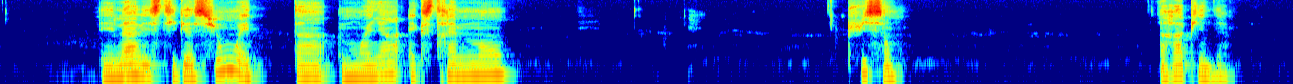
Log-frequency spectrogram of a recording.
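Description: A middle-aged woman speaks calmly and warmly into a nearby microphone, in short bursts with pauses.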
